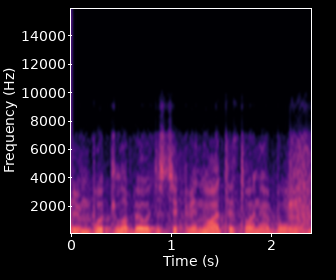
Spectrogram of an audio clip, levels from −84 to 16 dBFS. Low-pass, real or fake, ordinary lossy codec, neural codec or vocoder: 7.2 kHz; fake; Opus, 24 kbps; codec, 16 kHz, 4 kbps, X-Codec, HuBERT features, trained on LibriSpeech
